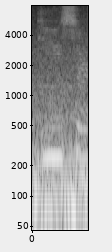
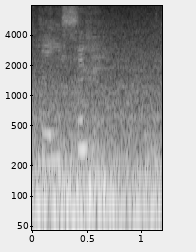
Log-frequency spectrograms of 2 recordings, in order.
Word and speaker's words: Geysir: Maybe you pronounce it Geysir or Geyser, but we pronounce it Geysir. Like happy and Geysir. That's how we pronounce it.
